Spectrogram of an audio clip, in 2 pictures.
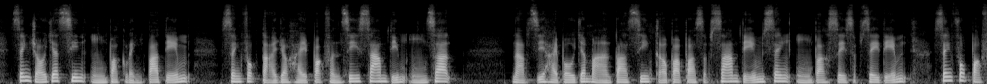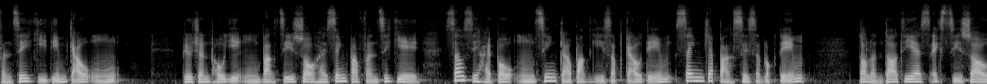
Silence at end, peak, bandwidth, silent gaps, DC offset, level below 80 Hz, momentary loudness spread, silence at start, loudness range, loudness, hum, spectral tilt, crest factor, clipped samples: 0 s; 0 dBFS; 17.5 kHz; none; under 0.1%; -46 dBFS; 4 LU; 0 s; 1 LU; -20 LUFS; none; -6.5 dB/octave; 20 dB; under 0.1%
